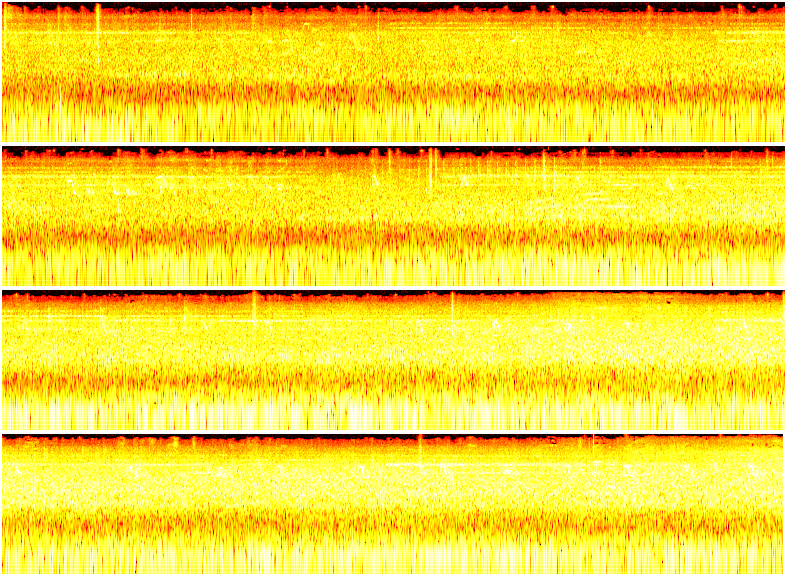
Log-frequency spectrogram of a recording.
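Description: Road traffic from a busy multi-lane road: a continuous low rumble of passing cars and trucks that swells louder about halfway through.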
